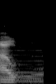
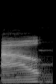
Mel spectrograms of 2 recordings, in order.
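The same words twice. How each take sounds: First: It is said in a Canadian accent. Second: It is said in an American accent.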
